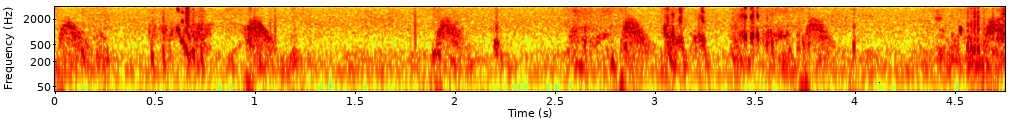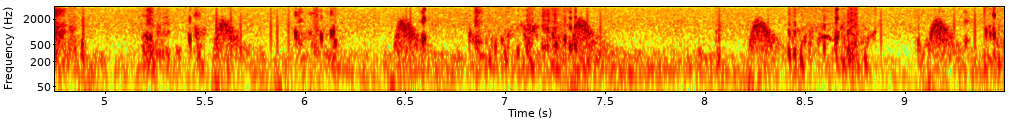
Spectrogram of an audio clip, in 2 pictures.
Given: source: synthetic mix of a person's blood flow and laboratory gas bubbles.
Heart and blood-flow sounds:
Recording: Doppler ultrasound of blood flow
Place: subclavian vein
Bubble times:
0.00-0.03 s: bubbles
0.09-0.30 s: bubbles
0.44-0.81 s: bubbles
0.84-1.11 s: bubbles
1.16-1.26 s: bubbles
1.86-2.13 s: bubbles
2.18-2.33 s: bubbles
2.54-2.90 s: bubbles
3.02-3.31 s: bubbles
3.35-3.81 s: bubbles
3.96-4.04 s: bubbles
4.32-4.93 s: bubbles
5.11-5.58 s: bubbles
5.92-6.21 s: bubbles
6.55-6.64 s: bubbles
6.82-7.55 s: bubbles
8.04-8.12 s: bubbles
8.38-8.86 s: bubbles
9.04-9.21 s: bubbles
9.29-9.34 s: bubbles
9.39-9.50 s: bubbles
From the record:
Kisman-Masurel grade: 343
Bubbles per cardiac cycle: rolling drumbeat, 9 or more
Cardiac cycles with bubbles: 100%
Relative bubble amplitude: loud (0.450 to 0.775)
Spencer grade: 3 (all of the cardiac periods contain showers or single bubble signals, but not dominating or overriding the cardiac motion signals)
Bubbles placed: anywhere in the cardiac cycle

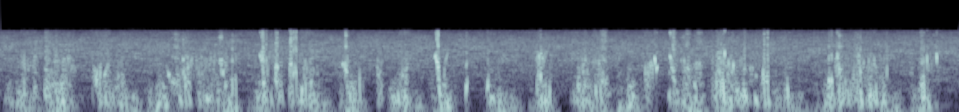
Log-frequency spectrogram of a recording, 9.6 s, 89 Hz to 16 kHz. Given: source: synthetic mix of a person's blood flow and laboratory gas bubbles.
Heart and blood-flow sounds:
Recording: Doppler ultrasound of blood flow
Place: precordium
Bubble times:
0.20-0.40 s: bubbles
0.43-0.78 s: bubbles
0.91-1.11 s: bubbles
1.66-2.40 s: bubbles
2.56-3.21 s: bubbles
3.40-3.65 s: bubbles
3.76-3.85 s: bubbles
3.94-4.12 s: bubbles
4.31-4.48 s: bubbles
4.62-4.71 s: bubbles
4.84-4.92 s: bubbles
5.34-5.55 s: bubbles
5.71-6.12 s: bubbles
6.42-6.61 s: bubbles
6.67-7.06 s: bubbles
7.10-7.73 s: bubbles
7.83-7.92 s: bubbles
8.26-8.91 s: bubbles
9.18-9.41 s: bubbles
From the record:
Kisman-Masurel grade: 243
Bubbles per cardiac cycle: several, 3 to 8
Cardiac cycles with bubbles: 100%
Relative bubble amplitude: loud (0.450 to 0.775)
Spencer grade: 3 (all of the cardiac periods contain showers or single bubble signals, but not dominating or overriding the cardiac motion signals)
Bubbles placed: anywhere in the cardiac cycle

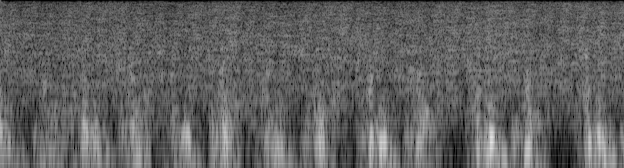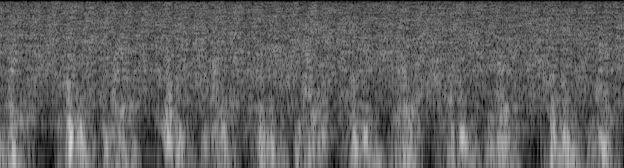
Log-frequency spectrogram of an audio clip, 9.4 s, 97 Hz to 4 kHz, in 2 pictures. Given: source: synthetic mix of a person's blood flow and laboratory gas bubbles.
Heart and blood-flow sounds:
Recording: Doppler ultrasound of blood flow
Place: precordium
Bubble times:
no bubbles
From the record:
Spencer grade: 0 (complete lack of bubble signals)

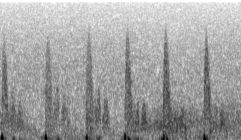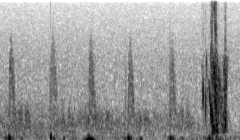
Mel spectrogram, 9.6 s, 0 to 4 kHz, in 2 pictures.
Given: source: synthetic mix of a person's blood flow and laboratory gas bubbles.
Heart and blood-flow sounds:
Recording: Doppler ultrasound of blood flow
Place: subclavian vein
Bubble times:
8.85-9.39 s: bubbles
From the record:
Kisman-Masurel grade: 212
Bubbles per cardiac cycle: several, 3 to 8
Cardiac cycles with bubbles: 1 to 10%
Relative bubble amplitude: moderate (0.250 to 0.450)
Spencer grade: 1 (occasional bubble signal discernible with the cardiac motion signal, with majority of cardiac periods free of bubbles)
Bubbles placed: anywhere in the cardiac cycle

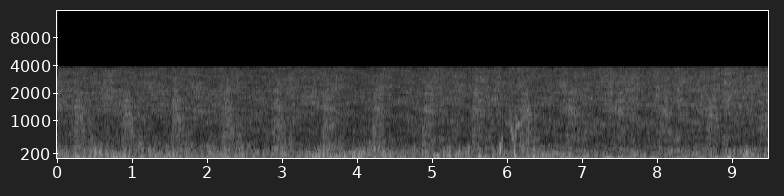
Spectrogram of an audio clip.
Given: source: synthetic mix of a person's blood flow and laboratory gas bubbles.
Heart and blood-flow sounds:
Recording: Doppler ultrasound of blood flow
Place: subclavian vein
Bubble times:
5.87-5.95 s: bubbles
6.00-6.40 s: bubbles
From the record:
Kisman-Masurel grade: 113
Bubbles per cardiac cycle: 1 to 2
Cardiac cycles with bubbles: 1 to 10%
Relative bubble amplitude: loud (0.450 to 0.775)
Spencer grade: 1 (occasional bubble signal discernible with the cardiac motion signal, with majority of cardiac periods free of bubbles)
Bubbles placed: anywhere in the cardiac cycle

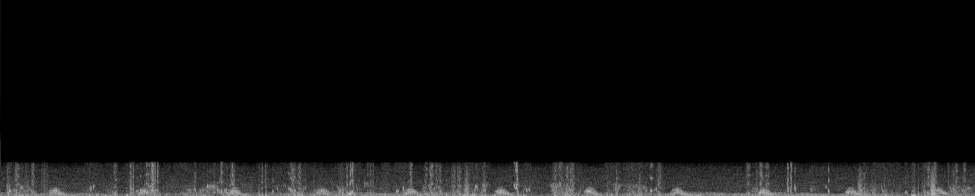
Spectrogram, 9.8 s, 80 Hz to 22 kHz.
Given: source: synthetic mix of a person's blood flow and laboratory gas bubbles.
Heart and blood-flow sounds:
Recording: Doppler ultrasound of blood flow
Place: subclavian vein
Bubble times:
0.04-0.54 s: bubbles
0.84-1.20 s: bubbles
1.23-2.40 s: bubbles
2.56-3.23 s: bubbles
3.35-3.75 s: bubbles
3.81-3.89 s: bubbles
3.93-4.15 s: bubbles
4.21-4.91 s: bubbles
5.12-5.33 s: bubbles
5.48-5.84 s: bubbles
6.04-6.65 s: bubbles
7.45-7.80 s: bubbles
7.82-7.98 s: bubbles
8.09-8.33 s: bubbles
8.52-9.42 s: bubbles
9.47-9.76 s: bubbles
From the record:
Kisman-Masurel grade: 342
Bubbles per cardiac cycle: rolling drumbeat, 9 or more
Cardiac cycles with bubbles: 100%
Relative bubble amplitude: moderate (0.250 to 0.450)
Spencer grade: 3 (all of the cardiac periods contain showers or single bubble signals, but not dominating or overriding the cardiac motion signals)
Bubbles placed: anywhere in the cardiac cycle

